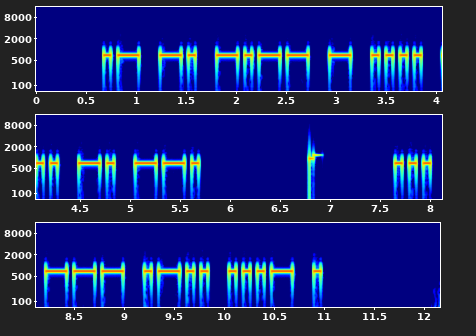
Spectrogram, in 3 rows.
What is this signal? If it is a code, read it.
Morse code, heard as a keyed tone, about 17 wpm, 700 Hz. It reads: ANYTHING SOLVE
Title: Sentences from Top 1000 Words - New Word Drill - 17wpm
